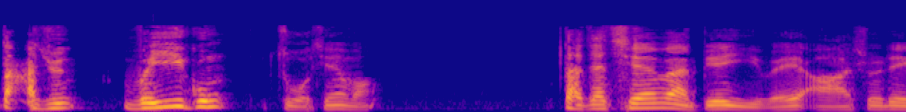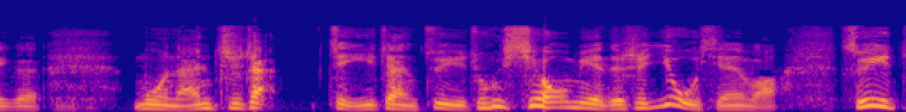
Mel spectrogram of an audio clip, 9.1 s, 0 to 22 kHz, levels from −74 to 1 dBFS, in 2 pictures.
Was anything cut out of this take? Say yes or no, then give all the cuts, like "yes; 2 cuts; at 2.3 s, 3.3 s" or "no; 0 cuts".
no; 0 cuts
